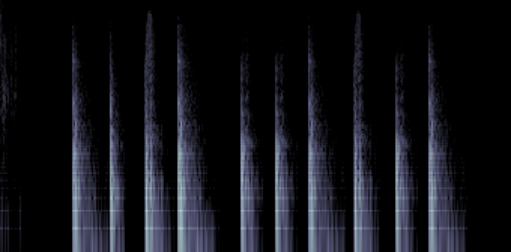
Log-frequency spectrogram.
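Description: An axe chops at wood with quick, repeated knocks.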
